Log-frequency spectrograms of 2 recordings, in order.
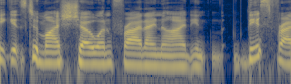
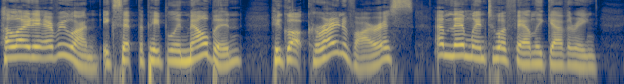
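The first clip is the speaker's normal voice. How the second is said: usual speaking voice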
